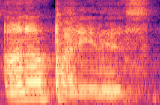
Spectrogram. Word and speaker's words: Anna Paredes: So my name is pronounced Anna. The full name is Anna Paredes.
